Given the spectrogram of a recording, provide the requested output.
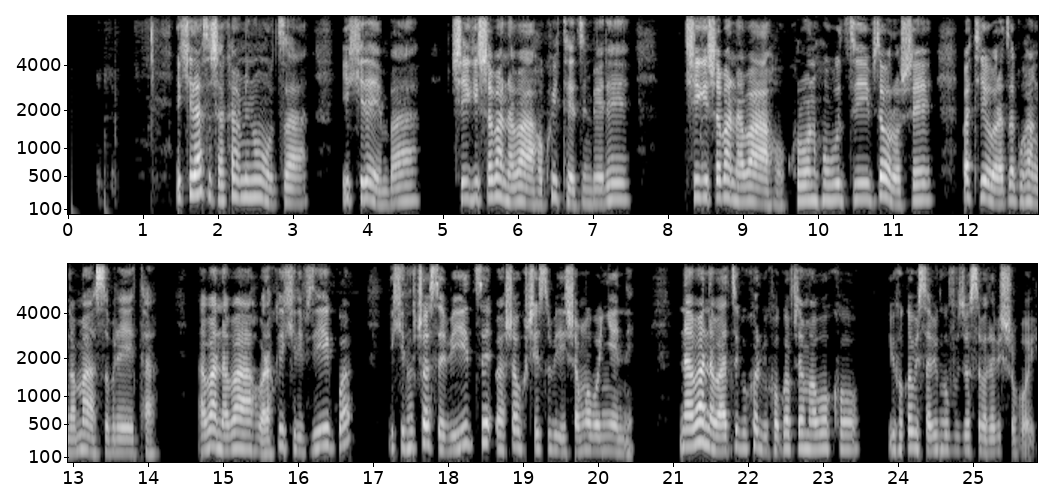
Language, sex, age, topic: Rundi, female, 36-49, education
